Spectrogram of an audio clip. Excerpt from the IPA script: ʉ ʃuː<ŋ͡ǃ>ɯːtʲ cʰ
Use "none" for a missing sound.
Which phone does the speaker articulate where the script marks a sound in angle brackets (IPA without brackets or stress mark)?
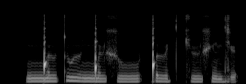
ǃ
